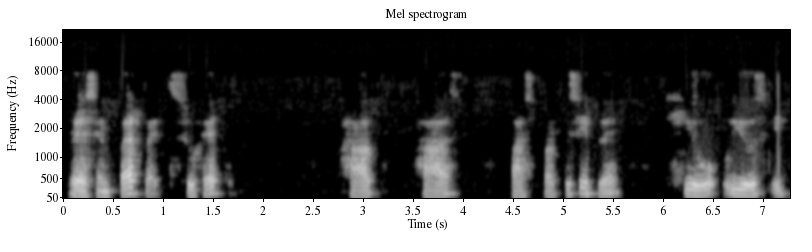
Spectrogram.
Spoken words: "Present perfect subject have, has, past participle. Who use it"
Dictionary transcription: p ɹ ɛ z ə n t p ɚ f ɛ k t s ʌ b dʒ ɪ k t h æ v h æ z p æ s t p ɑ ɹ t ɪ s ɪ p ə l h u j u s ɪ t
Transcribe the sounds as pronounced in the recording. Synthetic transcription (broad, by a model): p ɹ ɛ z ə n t p ɚ f ɛ k t s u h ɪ t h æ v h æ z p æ s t p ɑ ɹ t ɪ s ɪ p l h u j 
